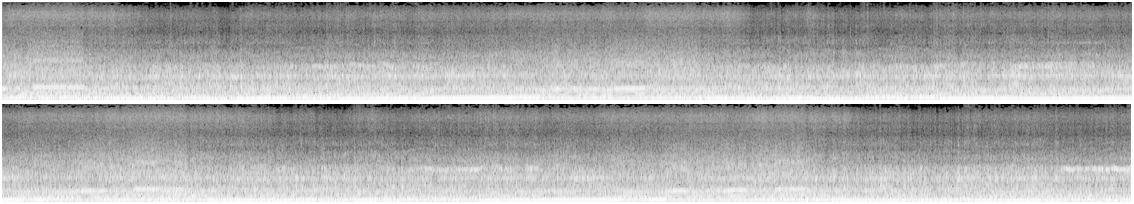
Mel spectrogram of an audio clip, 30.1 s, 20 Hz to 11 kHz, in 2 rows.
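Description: Dirt late model race car's V8 engine heard from inside the cockpit while lapping a dirt oval. Its pitch rises and falls in a repeating cycle about every eight to nine seconds as it goes round the laps.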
